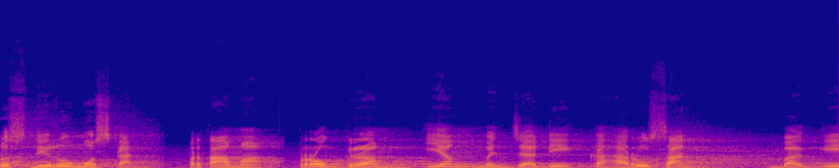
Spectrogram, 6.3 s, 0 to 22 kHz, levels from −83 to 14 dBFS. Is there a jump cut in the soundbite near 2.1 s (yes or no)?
yes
